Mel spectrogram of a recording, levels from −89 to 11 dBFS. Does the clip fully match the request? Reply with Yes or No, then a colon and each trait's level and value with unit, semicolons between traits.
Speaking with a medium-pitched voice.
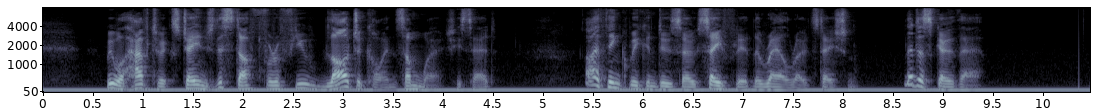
No: very low, 95 Hz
